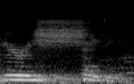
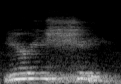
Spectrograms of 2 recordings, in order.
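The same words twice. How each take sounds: First: "Shitty" said as SHY-tee; SHY-tee pronunciation. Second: "Shitty" said with a short i; SHIT-ee pronunciation. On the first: Comic showing a player's card, "Shitty" pronounced SHY-tee. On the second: Comic repeating the card's name, "Shitty" pronounced SHIT-ee. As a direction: say "Shitty" just like the swear word. Then said as the swear word. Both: Shown as a demonstration.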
